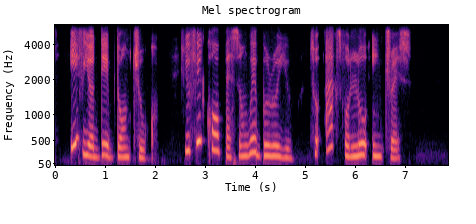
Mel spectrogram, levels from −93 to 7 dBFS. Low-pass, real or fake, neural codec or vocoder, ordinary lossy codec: 5.4 kHz; real; none; Opus, 16 kbps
